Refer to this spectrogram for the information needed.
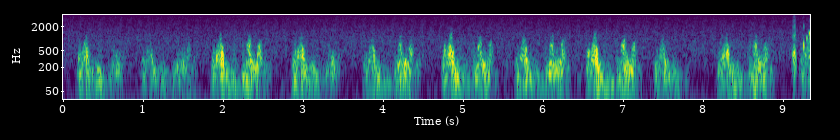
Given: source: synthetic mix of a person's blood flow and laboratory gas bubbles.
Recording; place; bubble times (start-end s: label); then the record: Doppler ultrasound of blood flow; precordium
9.10-9.18 s: bubbles
9.22-9.35 s: bubbles
From the record:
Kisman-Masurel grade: 213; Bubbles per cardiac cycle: several, 3 to 8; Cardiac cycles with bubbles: 1 to 10%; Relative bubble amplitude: loud (0.450 to 0.775); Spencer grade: 1 (occasional bubble signal discernible with the cardiac motion signal, with majority of cardiac periods free of bubbles); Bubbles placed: anywhere in the cardiac cycle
